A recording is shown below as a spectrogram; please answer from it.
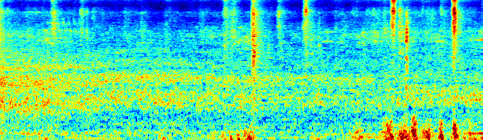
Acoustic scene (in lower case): street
